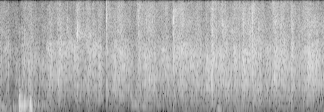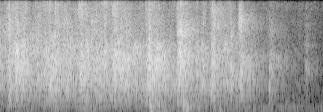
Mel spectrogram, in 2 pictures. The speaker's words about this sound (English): Fantastic. I think we have a round of applause for those people, please.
